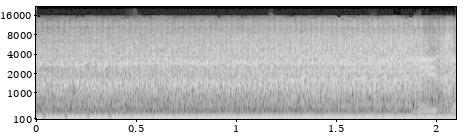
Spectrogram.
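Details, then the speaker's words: 8th-gen build with a turbo tune, 9:1 compression and a built head, first start: steady, even smooth idle with no ticking or stumbling, AFRs around 13s; a check engine light is on, owner suspects a valve adjustment is needed. Normal idle. "all right up y'all sounds normal sounds good sounds right afrs are chilling like 13s"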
